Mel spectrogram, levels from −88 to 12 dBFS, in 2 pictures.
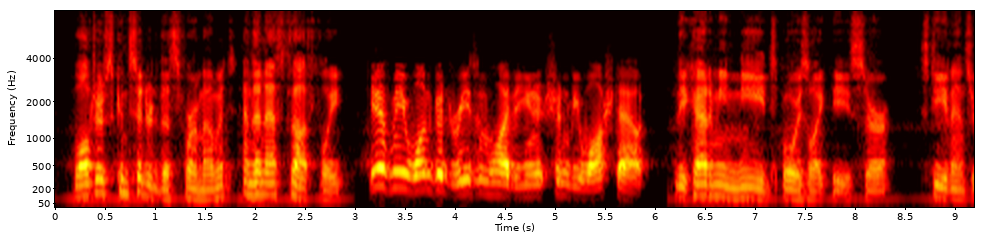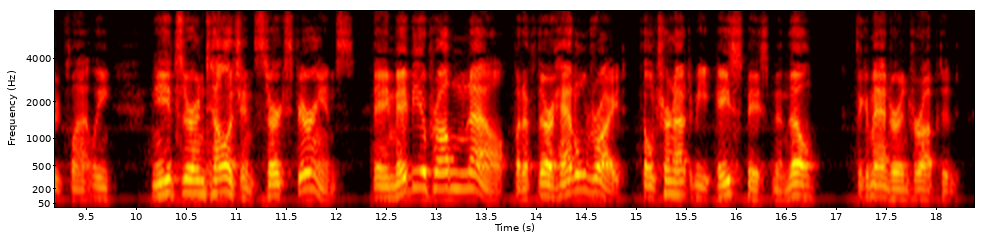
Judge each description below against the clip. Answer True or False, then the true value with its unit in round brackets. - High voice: False (130 Hz)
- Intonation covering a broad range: True (7.7 semitones)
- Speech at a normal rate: True (195 wpm)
